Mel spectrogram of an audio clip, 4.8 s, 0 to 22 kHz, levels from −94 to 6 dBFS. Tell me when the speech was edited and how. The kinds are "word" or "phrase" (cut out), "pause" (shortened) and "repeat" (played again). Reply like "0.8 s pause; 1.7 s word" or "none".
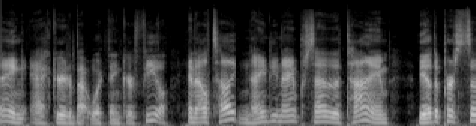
1.0 s word; 1.8 s pause; 2.3 s word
